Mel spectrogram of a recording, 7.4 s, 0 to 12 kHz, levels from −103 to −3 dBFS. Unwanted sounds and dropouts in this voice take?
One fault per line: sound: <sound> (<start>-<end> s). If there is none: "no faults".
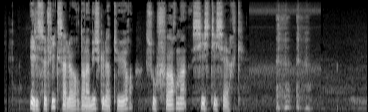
sound: cough (5.5-6.3 s)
